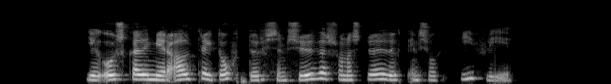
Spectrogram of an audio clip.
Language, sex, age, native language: Icelandic, other, 30-39, Icelandic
